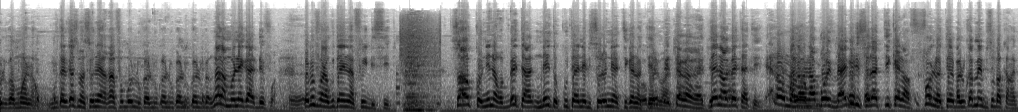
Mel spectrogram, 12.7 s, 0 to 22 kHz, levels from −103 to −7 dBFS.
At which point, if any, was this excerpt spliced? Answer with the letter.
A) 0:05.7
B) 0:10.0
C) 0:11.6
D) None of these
D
